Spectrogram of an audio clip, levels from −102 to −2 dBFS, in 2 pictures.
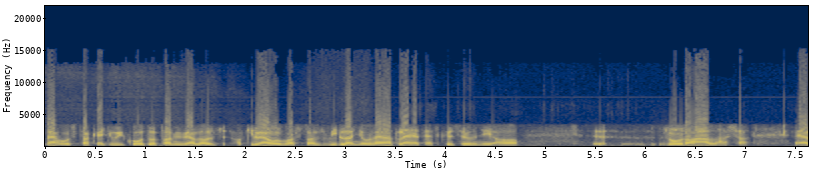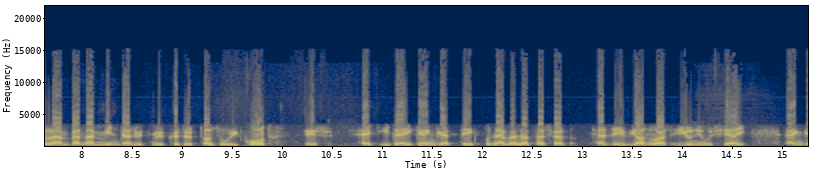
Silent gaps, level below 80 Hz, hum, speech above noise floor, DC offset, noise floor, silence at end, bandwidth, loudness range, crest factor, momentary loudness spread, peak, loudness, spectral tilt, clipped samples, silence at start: none; -58 dBFS; none; 23 dB; under 0.1%; -47 dBFS; 0 s; 15.5 kHz; 3 LU; 14 dB; 9 LU; -10 dBFS; -23 LUFS; -3.5 dB/octave; under 0.1%; 0 s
